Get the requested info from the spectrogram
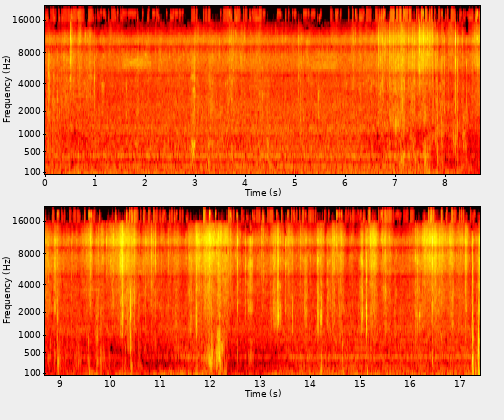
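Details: Bees swarming as they abandon their old hive for a new one: a steady low drone hums throughout, with scattered clicks and crackles over it.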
